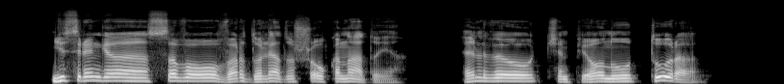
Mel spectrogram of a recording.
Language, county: Lithuanian, Alytus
